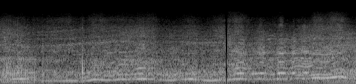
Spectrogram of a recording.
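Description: Formula Student race cars on track during an endurance event, engines droning steadily with rising and falling pitch as cars pass, some faint tire noise, loud and continuous.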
